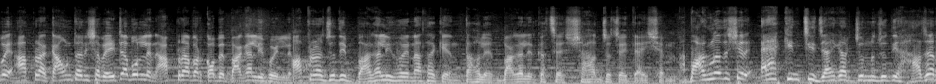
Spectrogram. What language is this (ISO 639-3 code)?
ben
